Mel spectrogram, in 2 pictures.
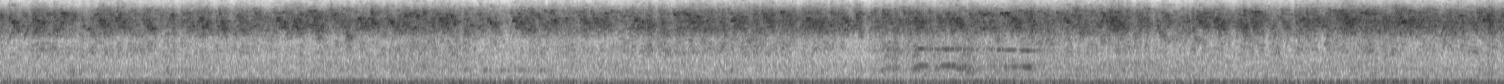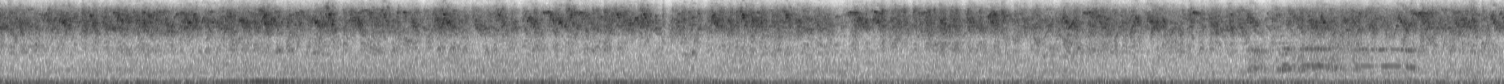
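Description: A flock of small birds in the trees chattering continuously, a dense mass of high chirps. A short lower call cuts through twice, about nine seconds in and near the end.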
